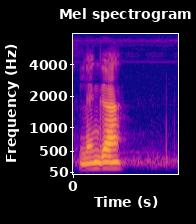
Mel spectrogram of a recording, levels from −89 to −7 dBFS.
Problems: constant background noise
